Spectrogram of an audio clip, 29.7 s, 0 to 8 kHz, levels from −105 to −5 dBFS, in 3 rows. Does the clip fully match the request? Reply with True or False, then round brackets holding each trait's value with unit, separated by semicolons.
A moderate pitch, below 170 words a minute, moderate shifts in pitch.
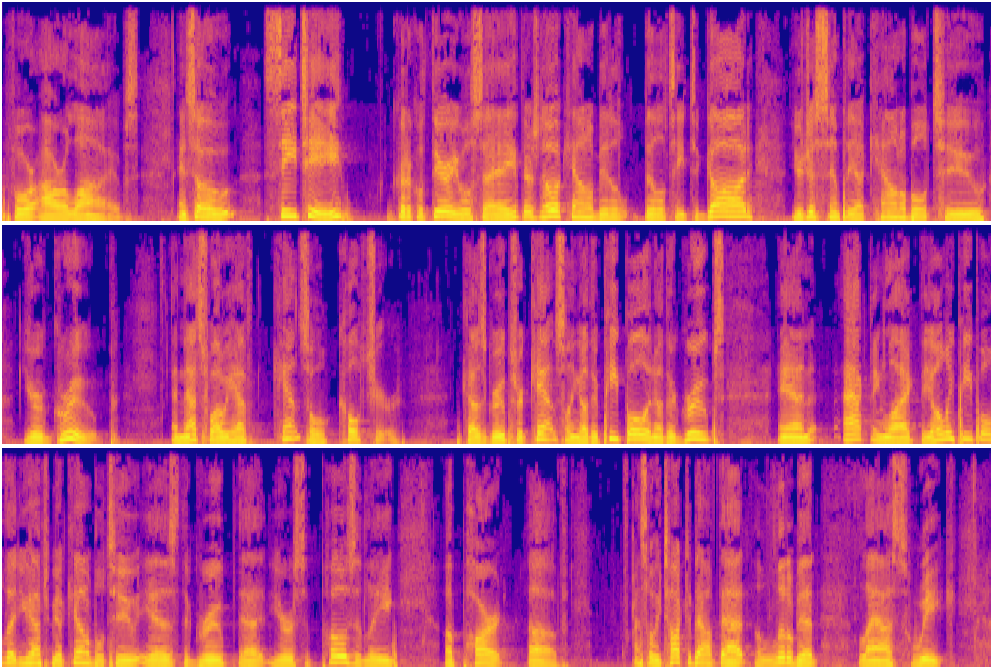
True (155 Hz; 145 wpm; 4.0 semitones)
